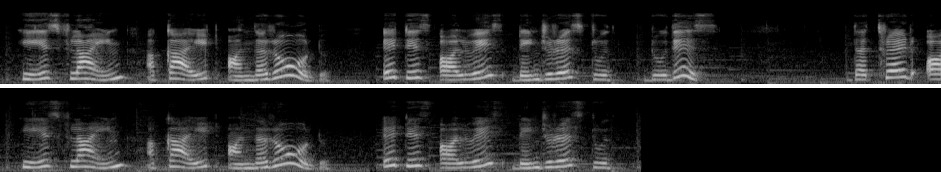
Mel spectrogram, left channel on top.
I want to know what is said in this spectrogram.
He is flying a kite on the road. It is always dangerous to do this. The thread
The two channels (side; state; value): right; drops out; at 6.5 s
